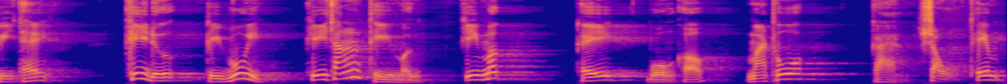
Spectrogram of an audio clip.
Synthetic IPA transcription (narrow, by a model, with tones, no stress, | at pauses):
vḭ˧˨t̪ʰe˨˦ | xi˧ɗɨ˨˩ək̚t̪ʰi˨˩vu˧jxi˧t̪ʰa˨˦ŋt̪ʰi˨˩mɨ̰˨˩ŋ | xi˧mə˦˥t̚ | t̪ʰe˨˦ɓu˨˩ənkɔ˧˩˦ | maː˨˩t̪ʰu˧ə | kaː˨˩ŋsə̰˧˨wt̪ʰe˧m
